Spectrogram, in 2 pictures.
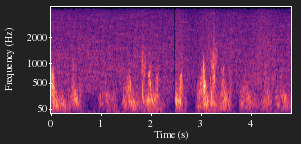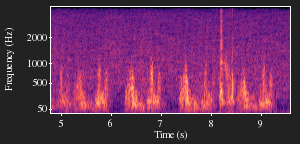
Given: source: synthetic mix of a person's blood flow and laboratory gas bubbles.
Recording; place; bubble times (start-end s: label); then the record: Doppler ultrasound of blood flow; precordium
1.81-1.94 s: bubbles
3.17-3.35 s: bubbles
8.16-8.51 s: bubbles
From the record:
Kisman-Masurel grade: 123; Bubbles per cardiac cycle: 1 to 2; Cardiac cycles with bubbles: 10 to 50%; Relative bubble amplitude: loud (0.450 to 0.775); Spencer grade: 2 (many but less than half of the cardiac periods contain bubble signals, singularly or in groups); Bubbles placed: only in the low amplitude regions of the cardiac cycle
